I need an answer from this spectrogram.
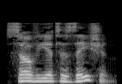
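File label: "sovietization", English, British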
